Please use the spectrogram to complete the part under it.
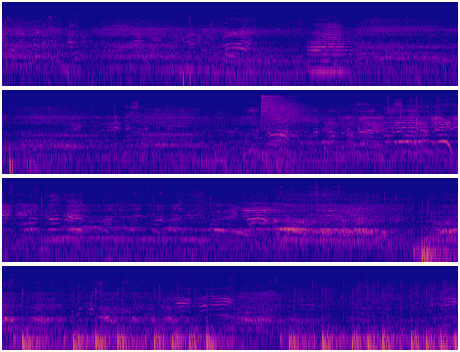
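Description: A large stadium crowd chants and sings steadily in the distance.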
